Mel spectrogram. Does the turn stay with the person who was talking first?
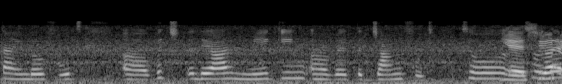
No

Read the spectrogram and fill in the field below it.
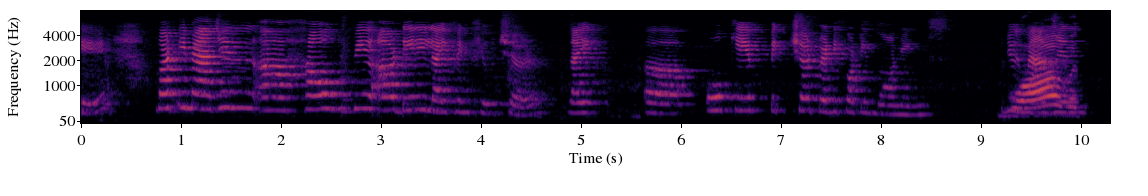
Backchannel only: No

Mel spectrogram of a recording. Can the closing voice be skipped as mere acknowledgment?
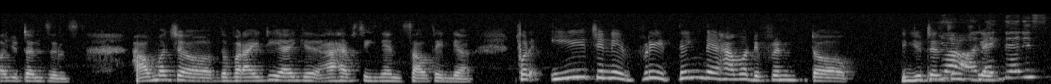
No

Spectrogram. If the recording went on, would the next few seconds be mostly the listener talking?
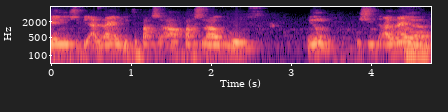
No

